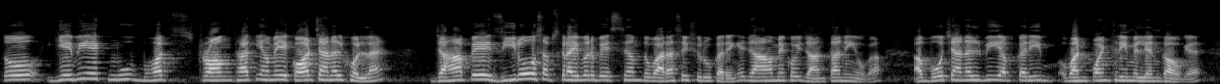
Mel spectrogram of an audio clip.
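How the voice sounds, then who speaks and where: A man speaking in a measured, explanatory way as a business co-founder on a discussion panel, mixing English words into Hindi. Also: high voice, bright, forceful tone. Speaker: co-founder of an online coaching channel. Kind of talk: conversational panel talk.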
